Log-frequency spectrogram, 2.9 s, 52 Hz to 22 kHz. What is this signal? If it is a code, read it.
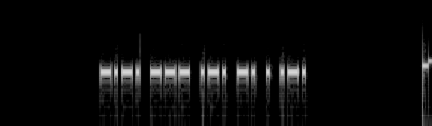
Morse code, heard as a keyed tone, about 49 wpm, 700 Hz. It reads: CORNER
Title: Sentences from Top 1600 Words - New Word Drill - 50wpm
